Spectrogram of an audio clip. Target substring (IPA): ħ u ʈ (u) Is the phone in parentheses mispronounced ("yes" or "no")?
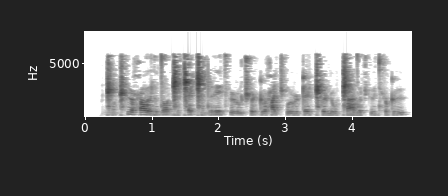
yes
